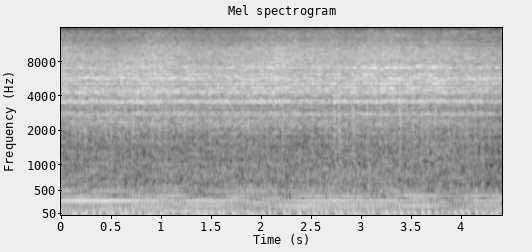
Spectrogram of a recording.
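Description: Progressive-technical metal recording: distorted guitars and bass sustaining notes over drums with dense, rapid low-end strokes.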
